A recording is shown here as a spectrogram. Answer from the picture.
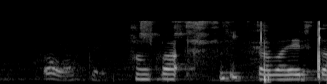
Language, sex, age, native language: Icelandic, male, 9, Icelandic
